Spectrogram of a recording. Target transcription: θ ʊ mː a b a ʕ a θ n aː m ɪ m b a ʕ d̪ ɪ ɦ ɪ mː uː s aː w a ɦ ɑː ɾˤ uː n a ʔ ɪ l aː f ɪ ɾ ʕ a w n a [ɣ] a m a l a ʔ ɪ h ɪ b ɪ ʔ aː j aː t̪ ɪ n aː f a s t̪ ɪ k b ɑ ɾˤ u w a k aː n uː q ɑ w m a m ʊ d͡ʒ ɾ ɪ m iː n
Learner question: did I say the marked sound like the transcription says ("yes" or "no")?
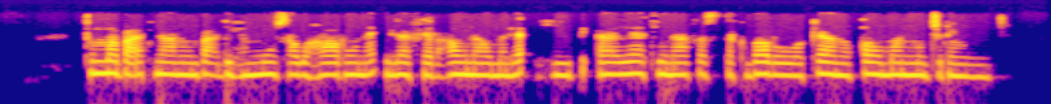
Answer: no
